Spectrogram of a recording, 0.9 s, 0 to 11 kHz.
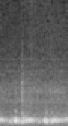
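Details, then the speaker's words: Handheld Doppler at a midwife appointment, 19 weeks pregnant: fast whooshing fetal heartbeat at about 150–160 bpm, normal (range 110–160); the fetus was later diagnosed with a VSD at the 20-week scan. "So I don't remember, it's very normal for it to be this fast. It is normal, did you say? Yeah. Yep, so their heartbeat usually sits at around 110 to 160 beats per minute."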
